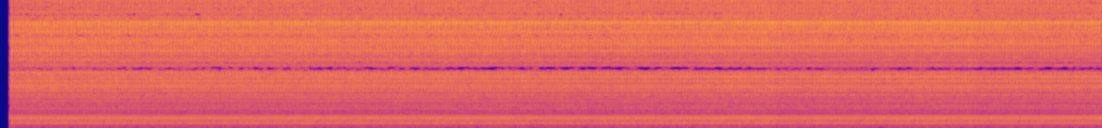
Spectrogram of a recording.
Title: Bad procon pump sounds like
